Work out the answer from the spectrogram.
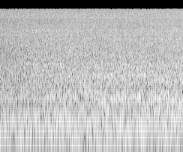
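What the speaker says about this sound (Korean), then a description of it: "폭포에 폭포." Waterfall on a narrow mountain valley stream at Yumyeong Valley, Gapyeong, heard close up as a steady, full roar of rushing water with no voices.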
